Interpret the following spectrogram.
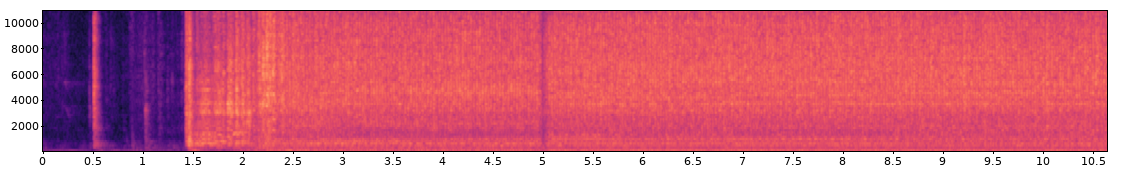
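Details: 60-year-old International Harvester 6x6 army tipper, Perkins 6354 diesel, sat about 10 years, started while testing a very heavy clutch to get into gear: quick crank catches at once into a steady, even low idle with no misses or knocks; normal.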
